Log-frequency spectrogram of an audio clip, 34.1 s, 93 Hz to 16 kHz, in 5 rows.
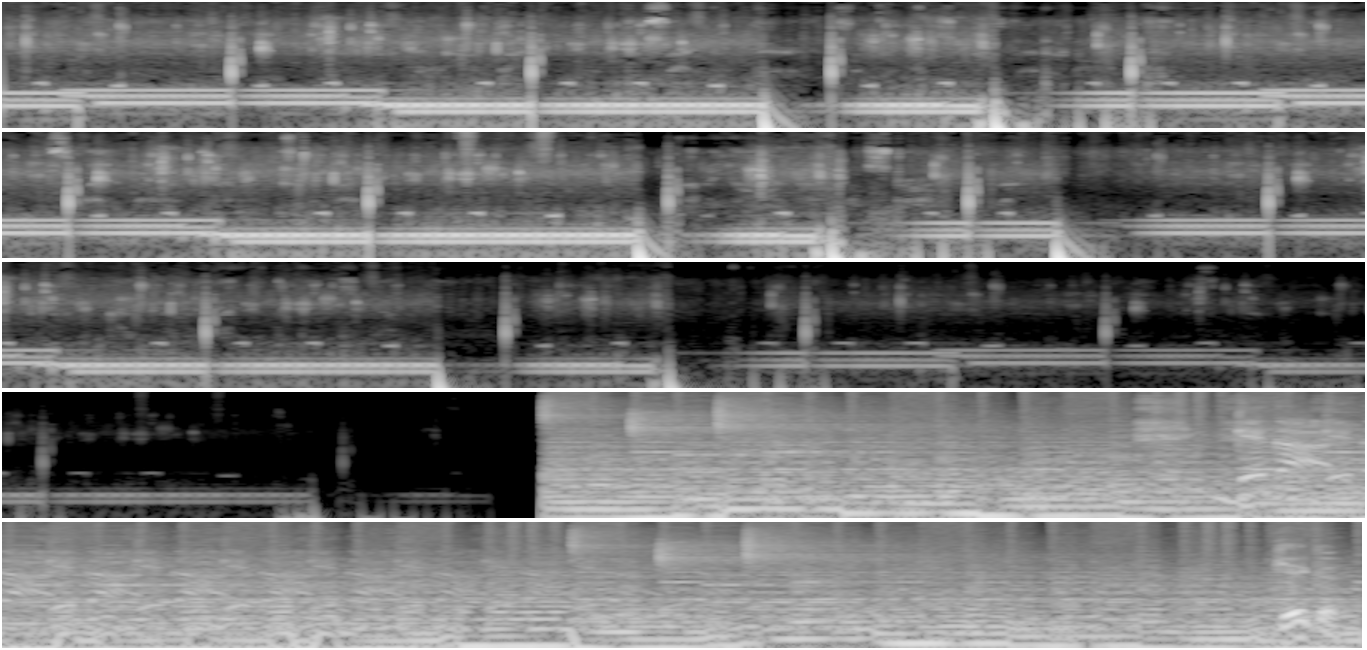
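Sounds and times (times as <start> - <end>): held synth chords: 23.2 - 34.0.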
